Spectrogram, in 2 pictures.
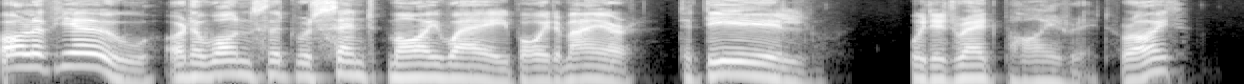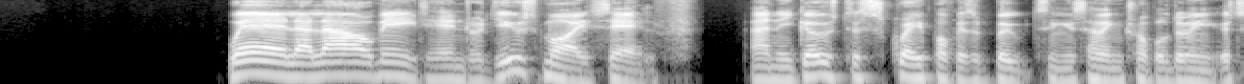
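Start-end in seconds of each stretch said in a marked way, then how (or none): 0.0-9.7 put-on very thick, heavy brogue accent. Narrating a game scene, voicing a stranger greeting the group, in a thick brogue accent. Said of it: "a very thick brogue comes out".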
